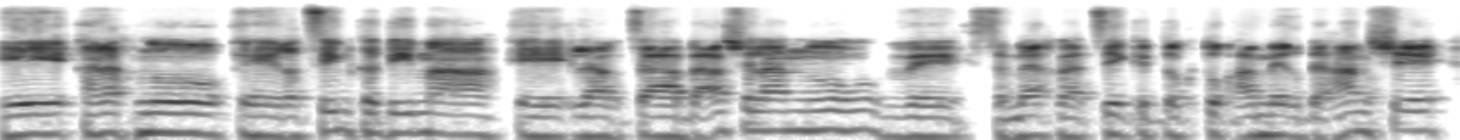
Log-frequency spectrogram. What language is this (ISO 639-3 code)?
heb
